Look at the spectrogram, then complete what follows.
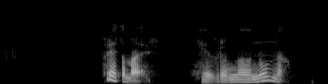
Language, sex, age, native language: Icelandic, male, 30-39, Icelandic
